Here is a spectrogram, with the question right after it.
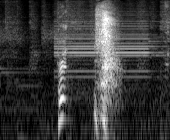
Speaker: I'm going to sneeze.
